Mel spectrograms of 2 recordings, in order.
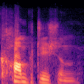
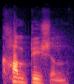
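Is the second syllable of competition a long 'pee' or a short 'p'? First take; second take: short; short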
